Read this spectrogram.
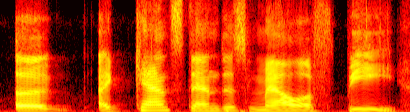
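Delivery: slow, deliberate English, each word apart; slow teacher demo of the line; slow pronunciation model. Shown as a demonstration. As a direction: model it slowly for students to repeat. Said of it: "repete a pronúncia em todos".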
